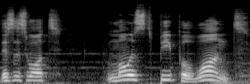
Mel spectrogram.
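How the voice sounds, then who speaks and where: A voice with a non-native accent, music in the background. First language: not English. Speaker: gaming YouTuber. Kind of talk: opinion rant to camera.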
